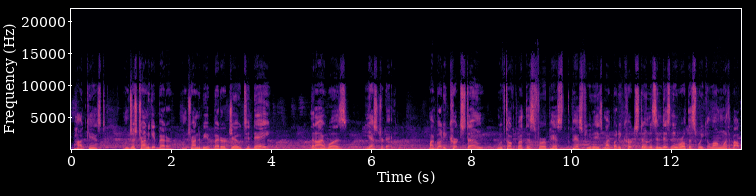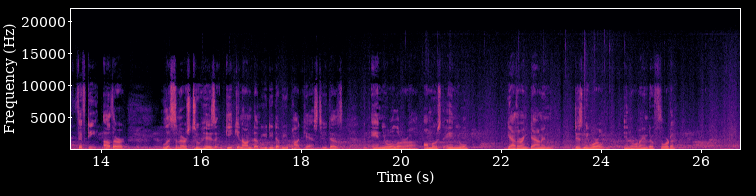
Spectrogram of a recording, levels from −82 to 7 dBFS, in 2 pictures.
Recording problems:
murmuring crowd; noticeable; throughout; 15 dB below the speech
low rumble; faint; from 3 to 20 s; 20 dB below the speech

